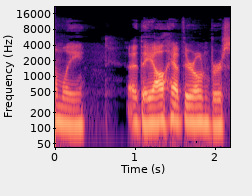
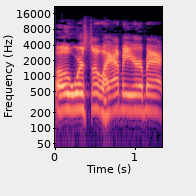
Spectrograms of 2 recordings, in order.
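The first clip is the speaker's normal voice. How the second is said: mock overjoyed, high, gushing group screaming; 9 semitones higher than usual. Retelling how a family greets a returning grandpa: imitating characters screaming. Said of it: "everybody starts screaming at Grandpa".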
